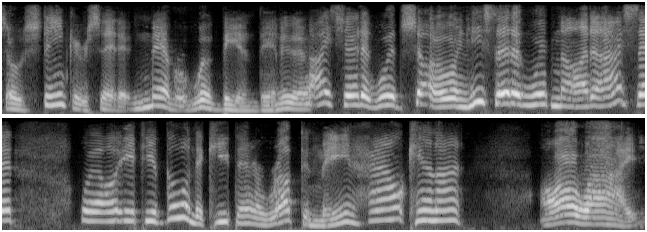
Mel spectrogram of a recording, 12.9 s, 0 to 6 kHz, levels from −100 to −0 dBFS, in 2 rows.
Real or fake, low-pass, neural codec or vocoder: fake; 5.4 kHz; codec, 24 kHz, 0.9 kbps, WavTokenizer, medium music audio release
